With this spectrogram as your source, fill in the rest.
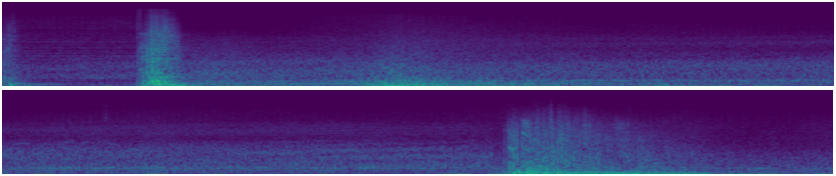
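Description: Wind rushes steadily during a long glide through the air.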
